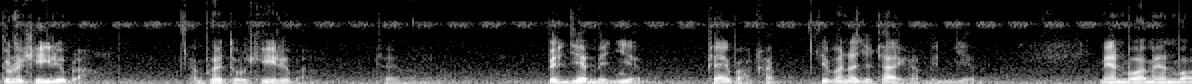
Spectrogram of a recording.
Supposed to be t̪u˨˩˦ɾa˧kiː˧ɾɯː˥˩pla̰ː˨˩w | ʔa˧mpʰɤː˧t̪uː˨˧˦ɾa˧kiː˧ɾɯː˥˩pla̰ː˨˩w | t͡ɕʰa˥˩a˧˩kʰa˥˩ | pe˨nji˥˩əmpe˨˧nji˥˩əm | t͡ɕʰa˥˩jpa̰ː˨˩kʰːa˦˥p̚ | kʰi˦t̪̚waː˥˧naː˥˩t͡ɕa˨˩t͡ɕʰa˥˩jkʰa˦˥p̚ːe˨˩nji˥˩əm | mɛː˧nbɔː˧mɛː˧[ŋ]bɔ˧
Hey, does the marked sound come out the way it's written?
no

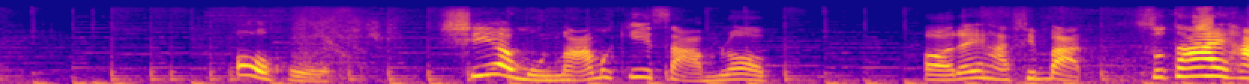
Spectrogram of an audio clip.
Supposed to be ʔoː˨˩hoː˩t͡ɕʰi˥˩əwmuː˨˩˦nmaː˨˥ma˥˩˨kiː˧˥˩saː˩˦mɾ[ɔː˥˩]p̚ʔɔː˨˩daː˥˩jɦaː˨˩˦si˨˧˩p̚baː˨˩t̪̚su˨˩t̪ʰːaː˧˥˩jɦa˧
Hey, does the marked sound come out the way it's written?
yes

